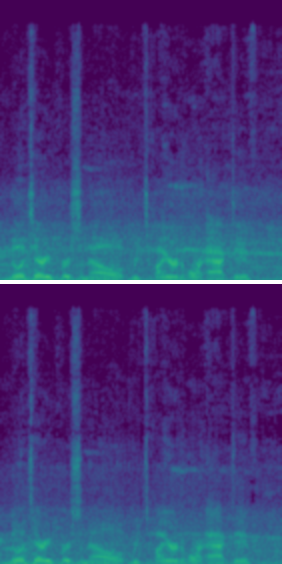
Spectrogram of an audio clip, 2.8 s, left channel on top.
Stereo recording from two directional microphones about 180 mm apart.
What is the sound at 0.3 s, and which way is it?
Speech, centre (ahead or behind).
